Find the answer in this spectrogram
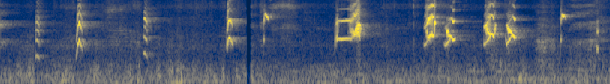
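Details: Long-tailed shrike at home in a densely populated neighbourhood, uttering sharp, very high chips and squeaky notes in irregular clusters, some doubled in quick succession.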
